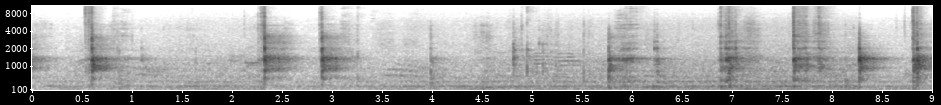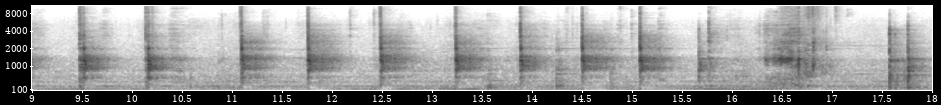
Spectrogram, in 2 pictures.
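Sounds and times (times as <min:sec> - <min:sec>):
knife slicing chili peppers: 0:06.8 - 0:08.1, 0:08.8 - 0:17.0.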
